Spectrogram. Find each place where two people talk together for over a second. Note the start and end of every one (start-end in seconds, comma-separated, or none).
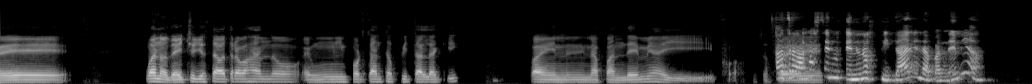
none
